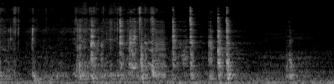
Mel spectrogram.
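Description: A ratchet tightens a bolt on a car's undercarriage in a series of quick clicking bursts, uneven and moderately close, with short pauses between strokes.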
